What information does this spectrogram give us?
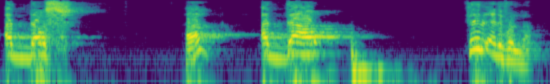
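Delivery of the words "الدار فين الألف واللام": ordinary delivery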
